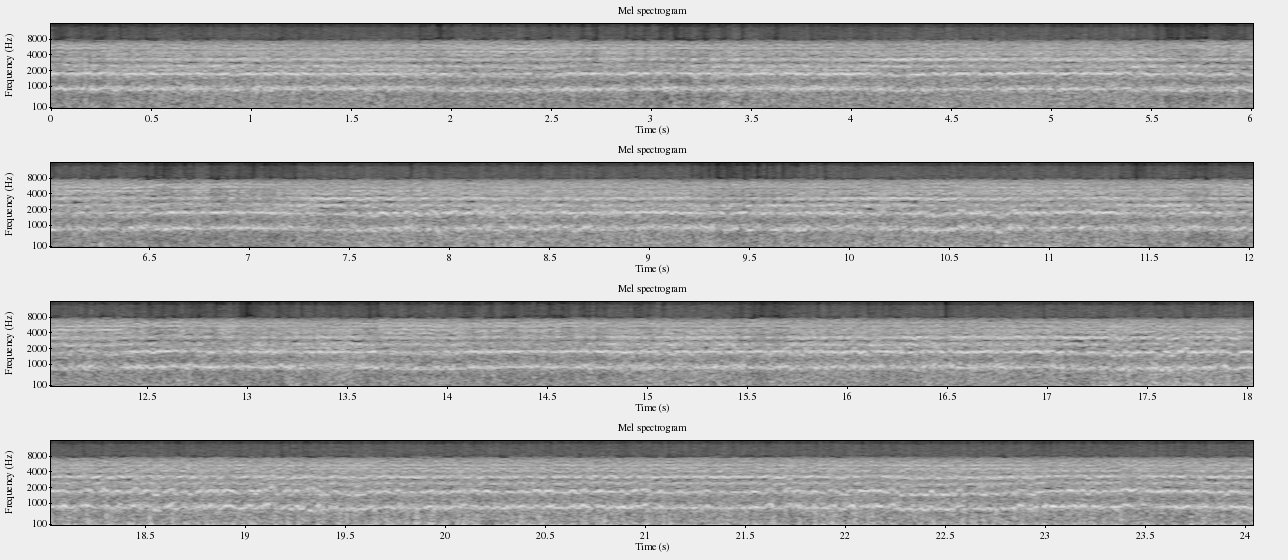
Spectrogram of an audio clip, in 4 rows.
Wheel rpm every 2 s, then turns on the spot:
230, 230, 230, 220, 230, 220, 220, 230, 220, 200, 200, 200.
none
